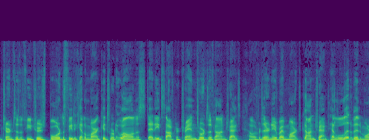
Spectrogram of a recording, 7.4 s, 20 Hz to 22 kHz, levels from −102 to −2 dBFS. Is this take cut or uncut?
cut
